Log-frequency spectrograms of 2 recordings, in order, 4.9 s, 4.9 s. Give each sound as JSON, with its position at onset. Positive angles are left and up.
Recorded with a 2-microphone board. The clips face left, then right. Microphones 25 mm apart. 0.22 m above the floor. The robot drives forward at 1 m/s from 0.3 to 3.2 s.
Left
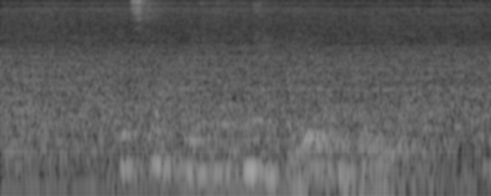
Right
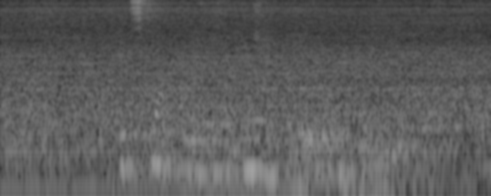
{"t": 0.0, "sound": "running water", "side_deg": 50, "distance_m": 3.0}
{"t": 1.2, "sound": "a woman speaking", "side_deg": -20, "distance_m": 1.3}
{"t": 2.9, "sound": "a man speaking", "side_deg": 30, "distance_m": 3.0}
